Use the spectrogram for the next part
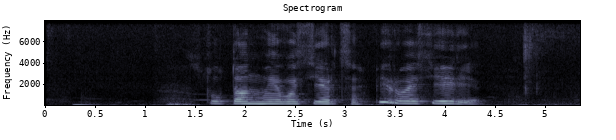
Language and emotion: Russian, sad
